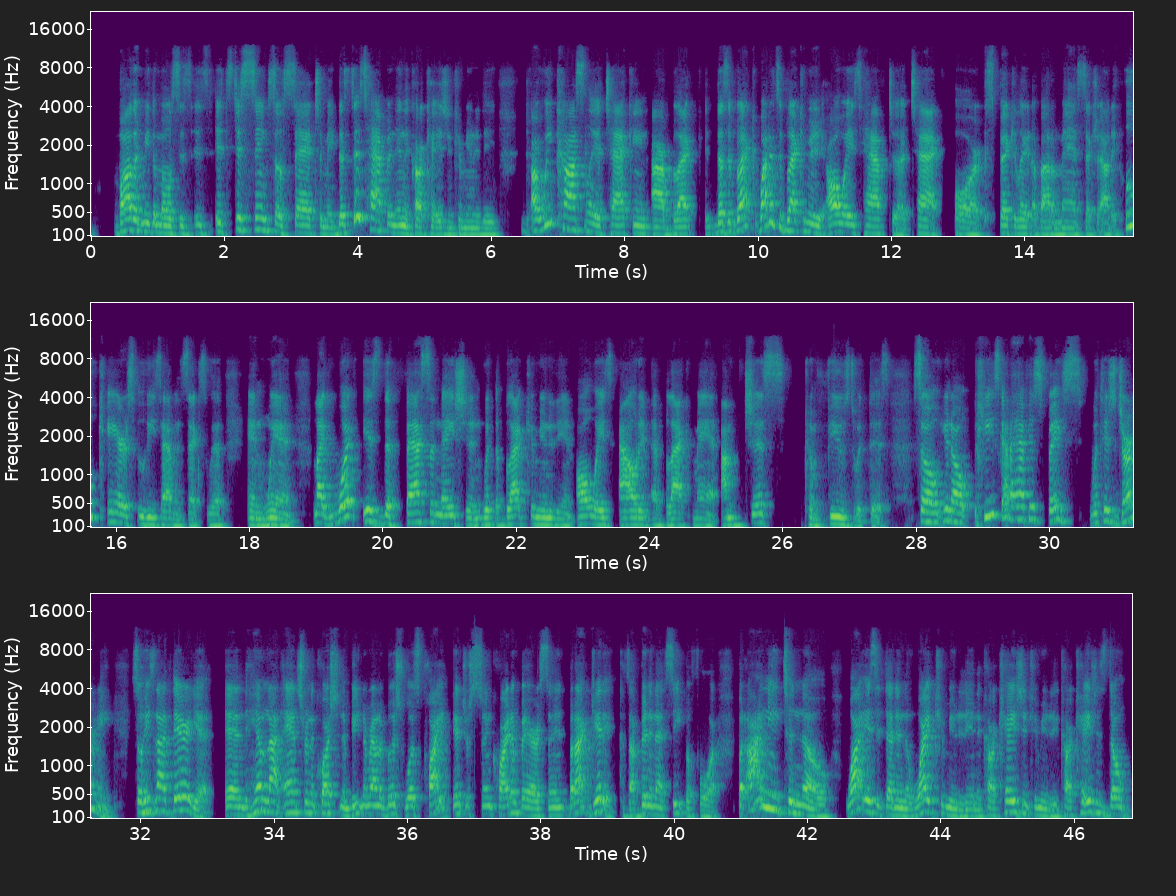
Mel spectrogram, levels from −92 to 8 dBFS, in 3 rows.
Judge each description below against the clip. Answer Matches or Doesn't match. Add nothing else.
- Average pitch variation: Doesn't match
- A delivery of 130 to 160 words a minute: Doesn't match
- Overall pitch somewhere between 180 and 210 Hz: Doesn't match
